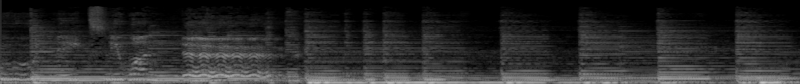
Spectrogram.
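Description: Instrumental backing music: picked acoustic guitar over a steady bass line, with a brief wavering held note about two seconds in.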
